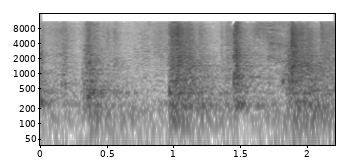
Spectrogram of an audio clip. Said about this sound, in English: Quickly, that's the hangar door.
